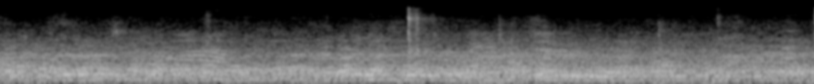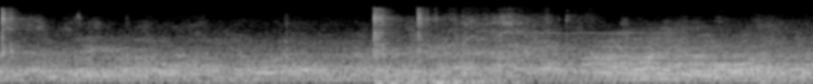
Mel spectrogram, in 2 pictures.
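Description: Fencers' feet tap and squeak on the floor.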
